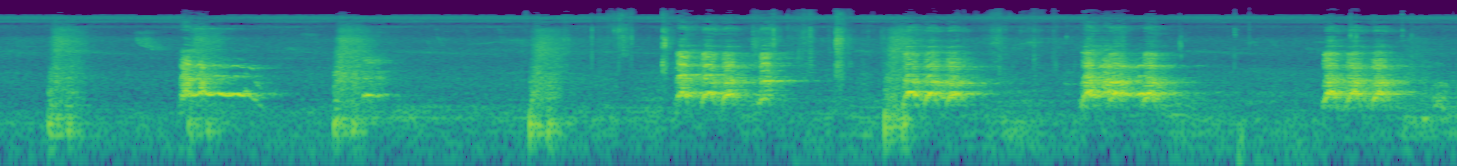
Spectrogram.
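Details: Noisy, hyperactive dog that keeps on barking, giving loud, rough barks every one to two seconds, some in close pairs, over steady low background noise.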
